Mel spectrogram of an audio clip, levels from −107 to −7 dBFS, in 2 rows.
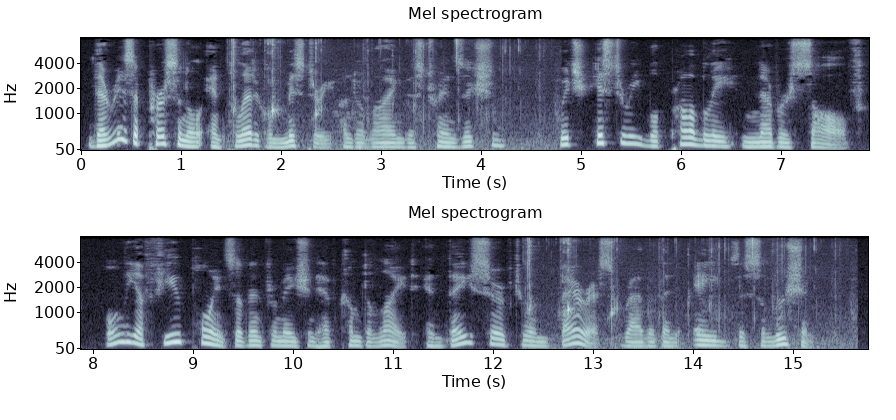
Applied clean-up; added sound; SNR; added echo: none; Chewing, mastication; 13 dB; none.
